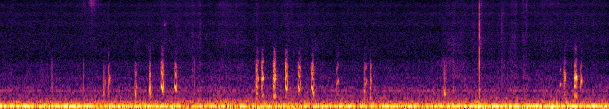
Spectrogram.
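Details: A cuddled guinea pig utters repeated soft clucking chirps, single and in quick runs of four or five, spread across the recording with a few brief higher clicks and a constant low background hum.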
